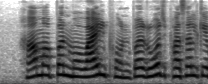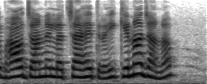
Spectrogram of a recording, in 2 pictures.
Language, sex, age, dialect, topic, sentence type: Maithili, female, 51-55, Bajjika, agriculture, question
